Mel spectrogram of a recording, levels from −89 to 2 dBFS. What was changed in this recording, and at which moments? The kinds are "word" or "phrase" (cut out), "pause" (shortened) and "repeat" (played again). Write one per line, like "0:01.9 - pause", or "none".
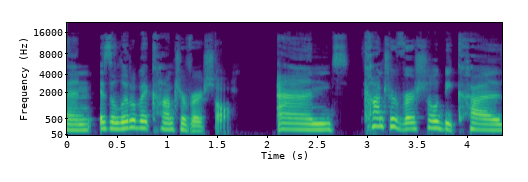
0:02.9 - word

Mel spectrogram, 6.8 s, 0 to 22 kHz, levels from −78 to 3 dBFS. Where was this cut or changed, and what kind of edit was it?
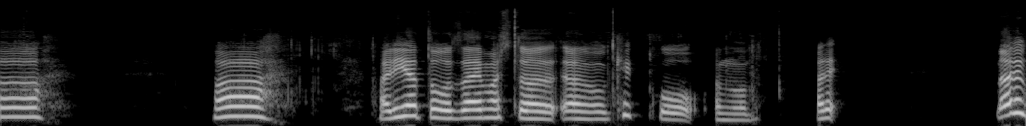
0:04.7 - pause
0:05.3 - pause

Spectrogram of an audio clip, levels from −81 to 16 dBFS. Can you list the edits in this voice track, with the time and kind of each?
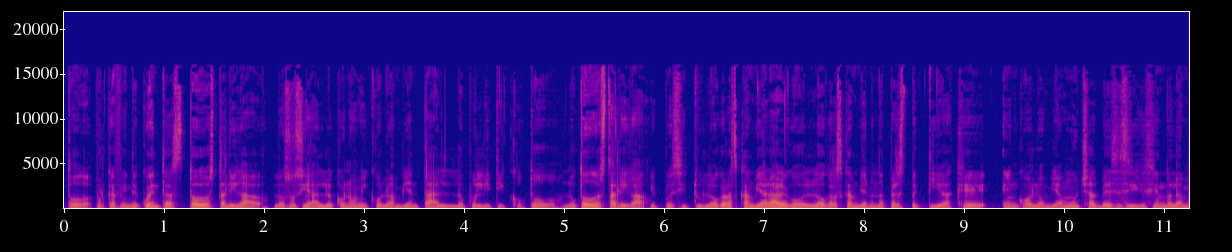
0:05.2 - word
0:09.3 - pause

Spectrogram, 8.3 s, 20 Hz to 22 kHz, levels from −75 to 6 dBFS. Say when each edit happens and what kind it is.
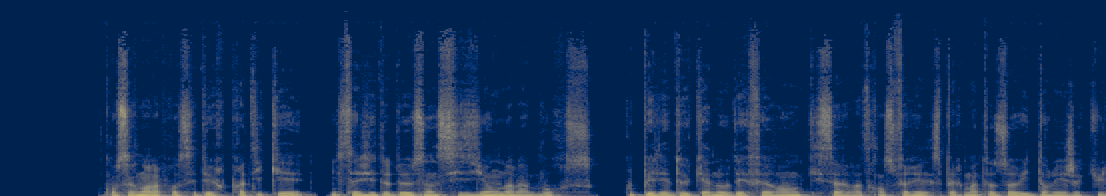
0:02.4 - pause

